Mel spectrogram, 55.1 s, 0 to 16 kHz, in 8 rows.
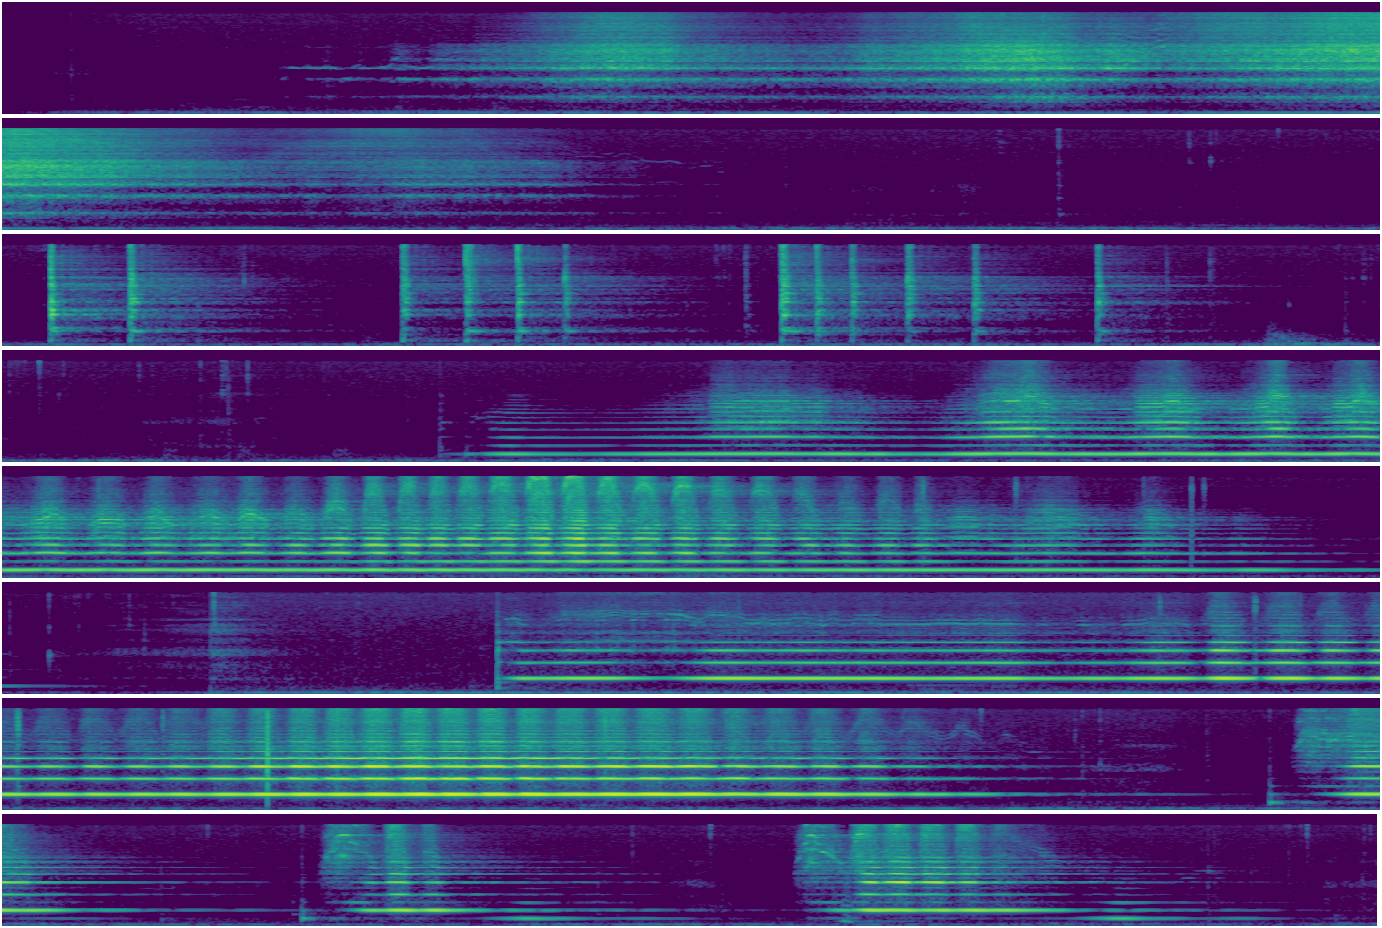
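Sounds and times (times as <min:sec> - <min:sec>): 
solo flute playing: 0:01.4 - 0:09.8, 0:22.9 - 0:34.7, 0:36.9 - 0:46.6, 0:47.8 - 0:51.6, 0:52.2 - 0:54.6.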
